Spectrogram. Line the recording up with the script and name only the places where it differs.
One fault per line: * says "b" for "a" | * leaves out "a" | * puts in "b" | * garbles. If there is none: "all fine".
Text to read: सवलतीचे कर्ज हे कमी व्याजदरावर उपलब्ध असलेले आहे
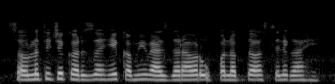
all fine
